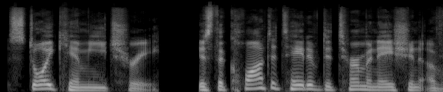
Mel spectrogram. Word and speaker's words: stoichiometry: Stoichiometry, pronounced stoichiometry, is the quantitative determination of reactants and products in a chemical reaction, always based on a balanced chemical equation.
